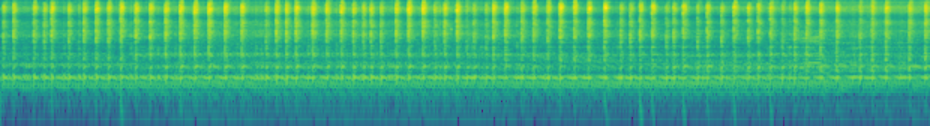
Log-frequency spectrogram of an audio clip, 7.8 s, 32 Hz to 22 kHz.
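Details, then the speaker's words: 1982 Yamaha YZ80J two-stroke idling after carb clean, air filter clean and fresh fuel, gearbox oil topped up, no coolant (split hoses); fast even buzzing beat, motor not rattly apart from a few rattles from loose parts needing tightening; normal idle. "Sounds pretty good. The motor doesn't sound rattly at all. It's got a few engine rattles cuz it's all loose and needs to be all tightened up."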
